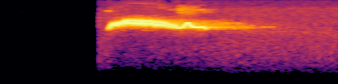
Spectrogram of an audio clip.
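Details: Western Wood-Pewee, common in the Tahoe Basin woods, gives a single burry, high note about half a second long that rises briefly then slurs downward, 'wee-u'.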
